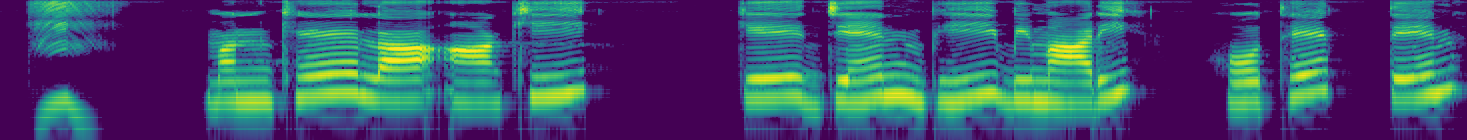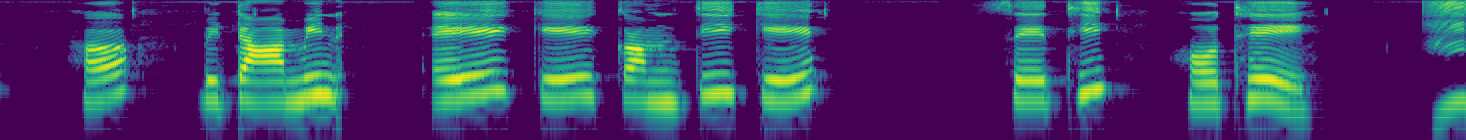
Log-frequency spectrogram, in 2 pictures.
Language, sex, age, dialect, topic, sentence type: Chhattisgarhi, female, 31-35, Eastern, agriculture, statement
